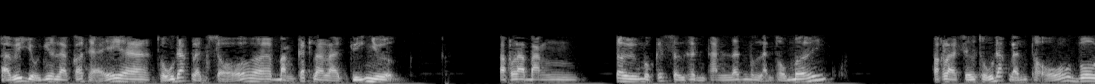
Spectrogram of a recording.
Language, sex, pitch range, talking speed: Vietnamese, male, 110-150 Hz, 215 wpm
